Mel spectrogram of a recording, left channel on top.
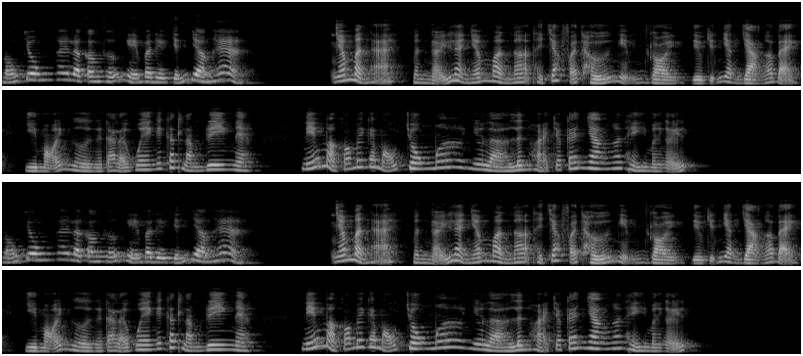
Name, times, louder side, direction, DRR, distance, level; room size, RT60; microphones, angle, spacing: voice 1, 0.0-2.4, left 1 dB, 90° left, 8 dB, 1.4 m, -28 dB
voice 2, 3.3-8.0 8.2-10.5 11.0-14.8, equal, ahead, 10 dB, 0.6 m, -29 dB
16.0 x 7.8 x 3.4 m, 0.39 s
head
